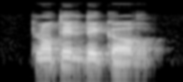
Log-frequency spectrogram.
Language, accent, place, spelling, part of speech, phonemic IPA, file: French, France, Lyon, planter le décor, verb, /plɑ̃.te l(ə) de.kɔʁ/, LL-Q150 (fra)-planter le décor.wav
- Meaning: 1. to set up the scenery 2. to set the scene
